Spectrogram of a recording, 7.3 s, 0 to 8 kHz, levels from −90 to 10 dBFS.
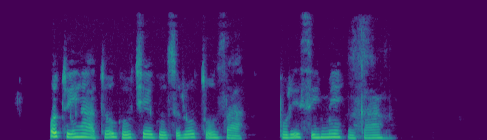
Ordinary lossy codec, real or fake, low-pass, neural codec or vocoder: MP3, 48 kbps; real; 7.2 kHz; none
